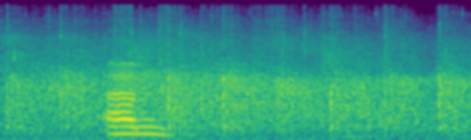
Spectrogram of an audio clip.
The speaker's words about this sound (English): Yes, a round of applause, please.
